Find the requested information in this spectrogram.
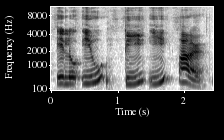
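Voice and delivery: letters spelled out one at a time, slow; spelling slowly. Shown as a demonstration. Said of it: "spelling louder".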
